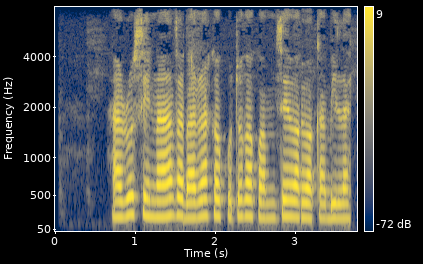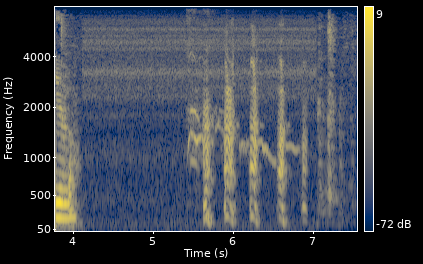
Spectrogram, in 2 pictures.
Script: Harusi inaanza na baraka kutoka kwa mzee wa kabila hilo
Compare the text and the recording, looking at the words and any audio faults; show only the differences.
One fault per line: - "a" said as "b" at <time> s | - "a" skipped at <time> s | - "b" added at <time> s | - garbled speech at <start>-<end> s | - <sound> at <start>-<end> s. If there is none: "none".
- "na" skipped at 1.6 s
- "wa" added at 3.1 s
- dropout at 3.7-3.8 s
- laugh at 5.4-7.0 s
